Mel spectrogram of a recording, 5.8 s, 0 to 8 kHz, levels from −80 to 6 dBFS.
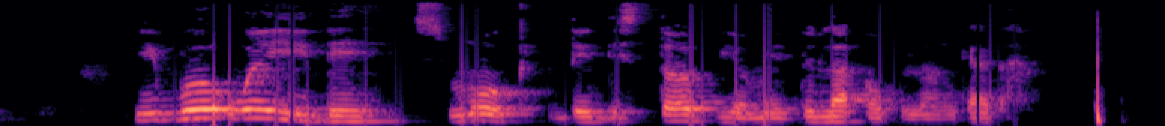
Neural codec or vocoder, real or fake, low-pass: none; real; 7.2 kHz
